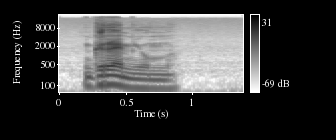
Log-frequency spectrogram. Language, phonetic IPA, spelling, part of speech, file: Polish, [ˈɡrɛ̃mʲjũm], gremium, noun, Pl-gremium.ogg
